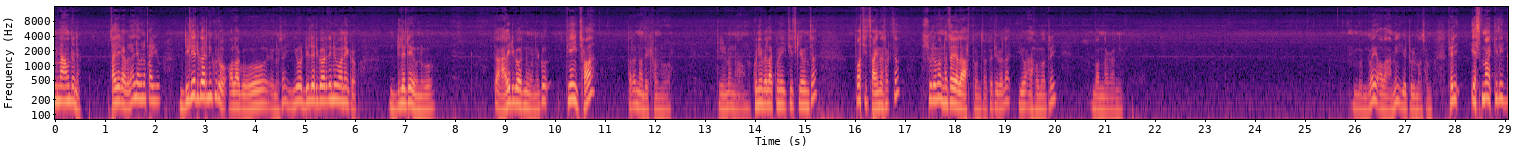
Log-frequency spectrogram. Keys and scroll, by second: 9.5 ctrl+z.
